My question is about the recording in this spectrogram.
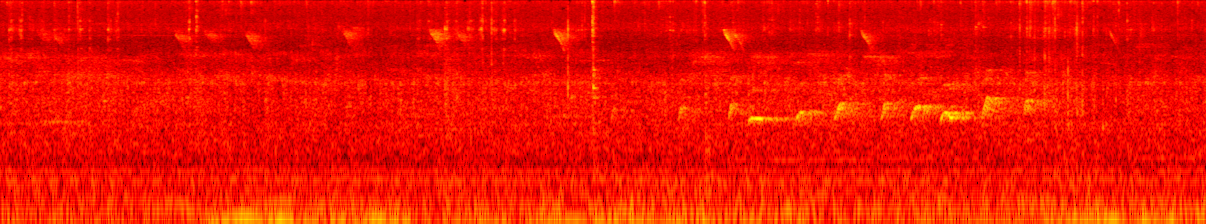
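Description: Caged songbirds chirping: quick, high, down-slurred chirps repeat throughout, and about two-thirds of the way in a short run of lower whistled notes steps up and down in pitch.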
